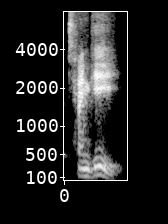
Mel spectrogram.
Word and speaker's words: Tangi: Just because that's the only entertainment I have in life now, but they give it, and it's Tangi, Tangai, and then they always spell it wrong anyway. But Tangi, yes, as in a hot sauce.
